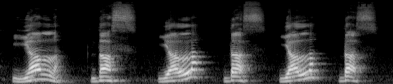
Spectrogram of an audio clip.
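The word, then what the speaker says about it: 열: भी अक्षर के नीचे आ जाए तो इसका उच्चारण क्या होनी चाहिए, ल होनी चाहिए, मतलब यल, क्या होगा, यल।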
